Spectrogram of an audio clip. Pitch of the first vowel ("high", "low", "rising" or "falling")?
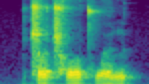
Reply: rising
